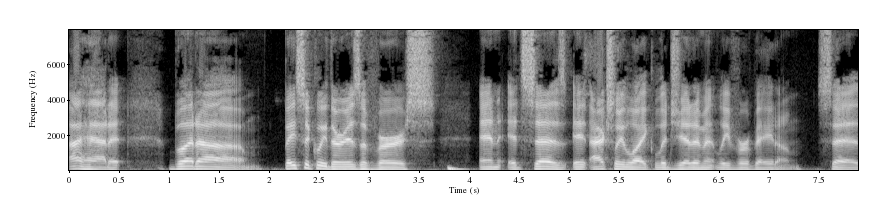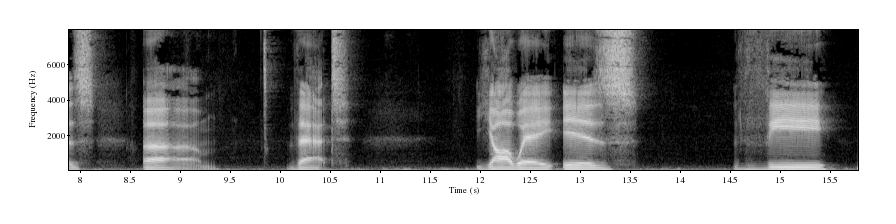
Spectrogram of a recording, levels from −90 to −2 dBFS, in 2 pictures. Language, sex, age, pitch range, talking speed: English, male, 20-39, 105-125 Hz, 90 wpm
